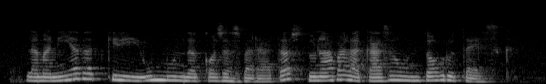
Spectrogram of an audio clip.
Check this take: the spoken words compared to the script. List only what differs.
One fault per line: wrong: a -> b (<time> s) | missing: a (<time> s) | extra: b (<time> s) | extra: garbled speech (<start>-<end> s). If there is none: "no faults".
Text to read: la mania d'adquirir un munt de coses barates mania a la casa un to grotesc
wrong: mania -> donava (3.1 s)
